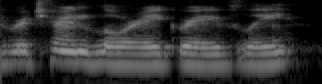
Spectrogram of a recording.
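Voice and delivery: ordinary delivery, nothing marked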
